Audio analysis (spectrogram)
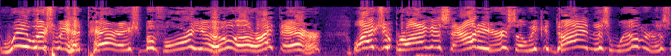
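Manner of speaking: high, loud whining complaint; mock whiner. Teacher mocking Israelites complaining to Moses, high whining. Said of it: "They whine and they came against Moshe".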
